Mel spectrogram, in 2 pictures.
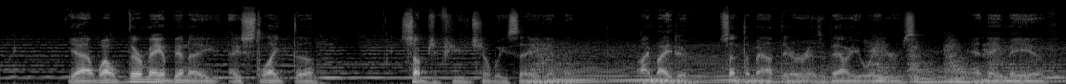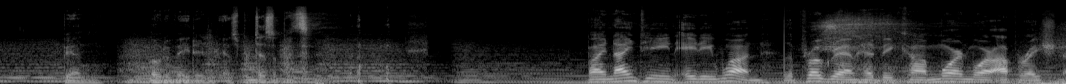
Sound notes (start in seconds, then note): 13.6 laughs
